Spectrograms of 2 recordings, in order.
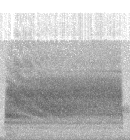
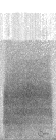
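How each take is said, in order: First: The shh flows out gently without extra pressure. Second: The shh is pushed out with strong air pressure. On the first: The speaker calls it right. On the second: The speaker calls it wrong.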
